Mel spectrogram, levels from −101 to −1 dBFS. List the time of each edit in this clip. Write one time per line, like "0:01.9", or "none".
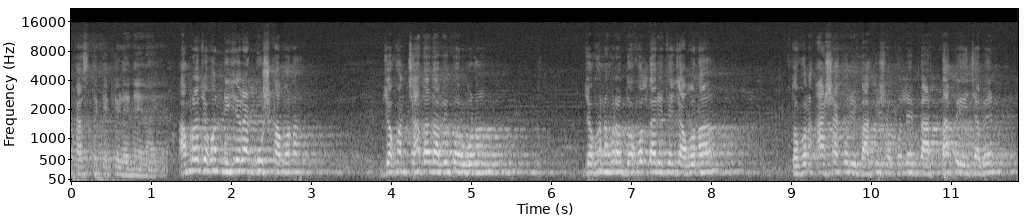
0:01.2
